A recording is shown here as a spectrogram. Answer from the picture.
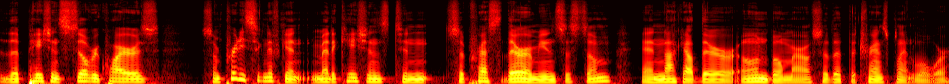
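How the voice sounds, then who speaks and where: A man with a normal speaking voice talks at a moderate pace, with a medium pitch and ordinary pitch variation. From New Jersey, Gloucester City. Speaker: fetal surgeon and researcher. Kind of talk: interview. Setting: studio.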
